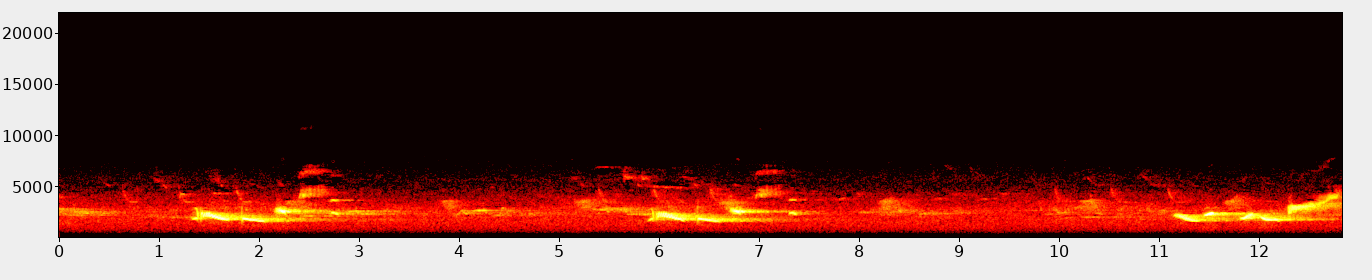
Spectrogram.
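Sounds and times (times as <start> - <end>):
common blackbird Turdus merula singing: 1.3 - 3.0, 5.8 - 7.4, 11.2 - 12.8.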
